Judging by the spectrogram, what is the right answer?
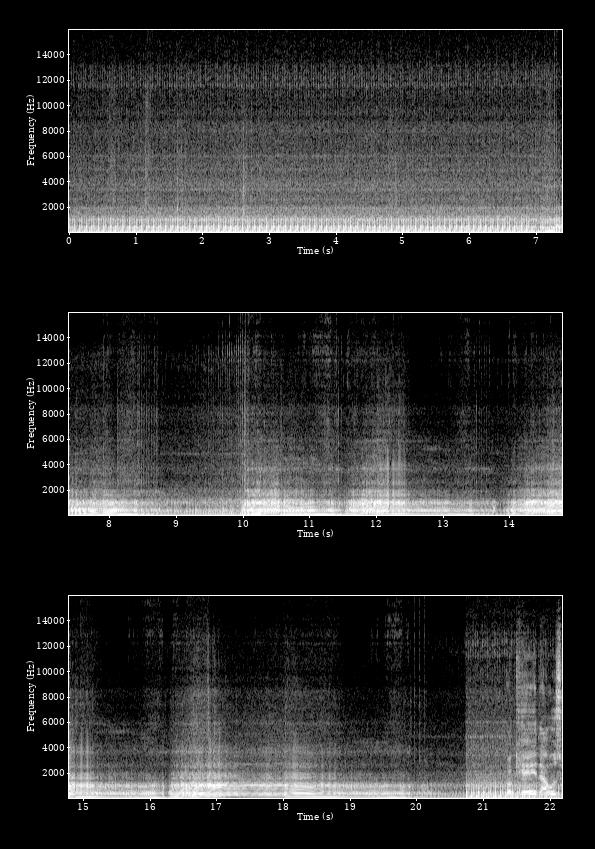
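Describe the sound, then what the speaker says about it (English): A Honda Civic Type R with a Remus exhaust, baffles fully closed, idles loudly before giving a series of about five sharp revs that rise and fall in quick succession, close up, then settles back to idle. "I'm going to go ahead and rev the engine"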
